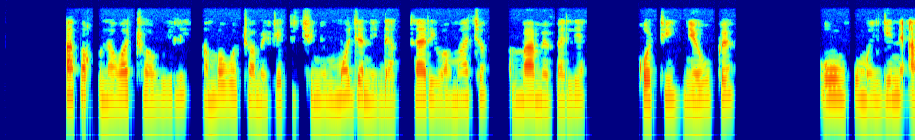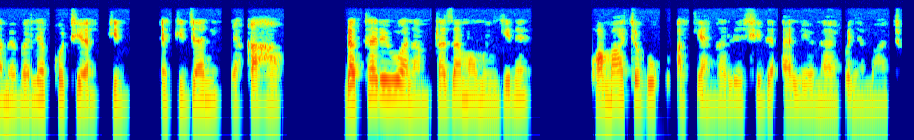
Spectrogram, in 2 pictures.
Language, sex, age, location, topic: Swahili, female, 18-24, Kisumu, health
